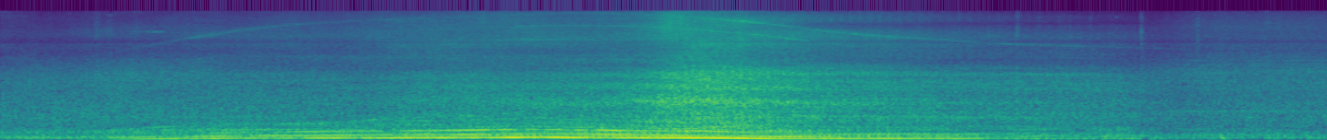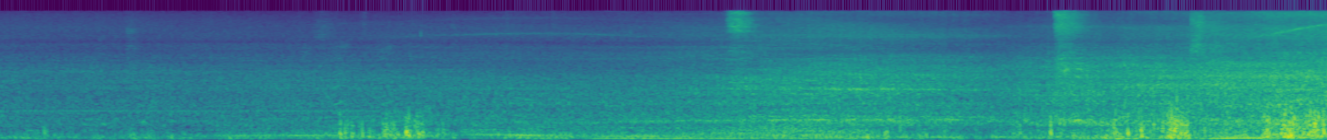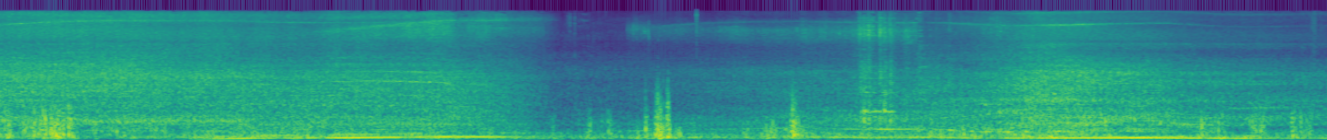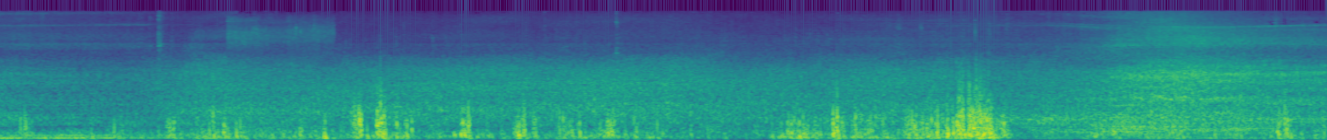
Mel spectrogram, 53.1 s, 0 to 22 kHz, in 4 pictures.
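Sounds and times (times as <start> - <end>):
bus engine accelerating with whine: 0.0 - 53.0
air brakes hissing: 23.8 - 24.2.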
